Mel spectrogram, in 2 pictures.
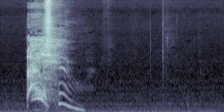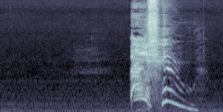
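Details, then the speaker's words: Adult man sneezing: two loud, explosive voiced sneezes several seconds apart, each ending in a falling vocal sound; his sneezes reportedly get even louder. "Can you believe these sneezes get even louder than this?"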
